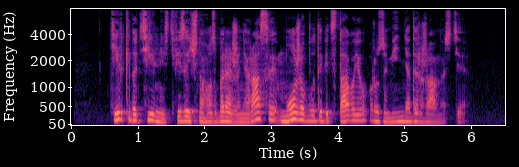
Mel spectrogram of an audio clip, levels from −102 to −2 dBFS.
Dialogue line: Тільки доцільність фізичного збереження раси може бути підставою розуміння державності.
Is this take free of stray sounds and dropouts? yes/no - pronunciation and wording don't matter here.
yes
